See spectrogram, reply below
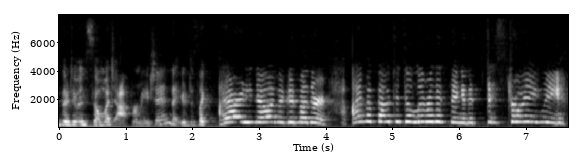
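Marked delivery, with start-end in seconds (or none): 2.4-7.6 very high, loud comic complaint; hammed-up protest pitched way up; mock exasperated wail. Mother in labour answers the affirmations, comically exasperated.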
